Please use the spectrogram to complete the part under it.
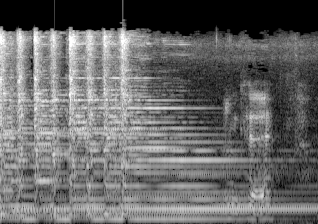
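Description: Acoustic guitar strummed fast in a song's pattern, a steady run of quick down-up strokes ringing close and loud, the strumming stopping near the end as the last chords fade.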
